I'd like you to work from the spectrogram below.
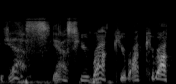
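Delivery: hushed cheering, breathy and high; encouraging whisper. Retold or imitated. Praising speakers softly across the room in a whisper. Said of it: "kinda going".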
